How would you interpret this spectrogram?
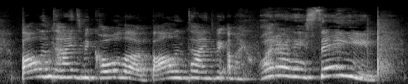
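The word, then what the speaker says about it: Ballantine's: So Ballantines is a type of whiskey, but they don't pronounce it Ballantines, they say Ballantines, and I had no idea what he was saying.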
